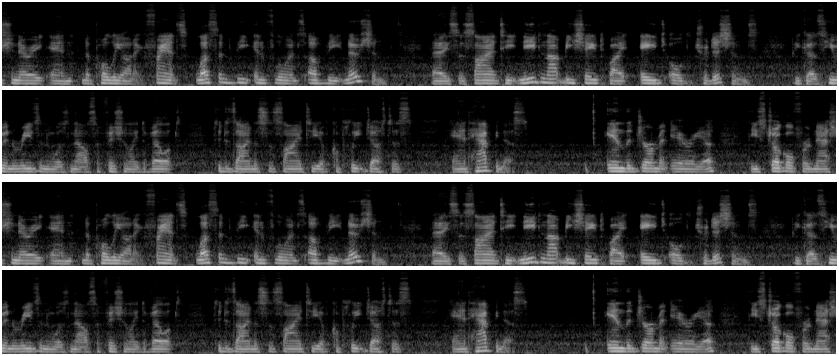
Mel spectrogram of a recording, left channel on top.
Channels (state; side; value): identical; both; correlation 1.00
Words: and Napoleonic France lessened the influence of the notion that a society need not be shaped by age-old traditions, because human reason was now sufficiently developed to design a society of complete justice and happiness. In the German area, the struggle for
